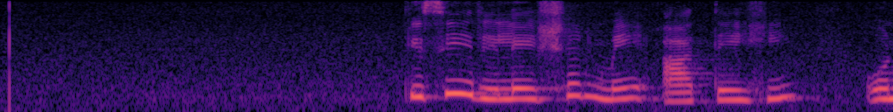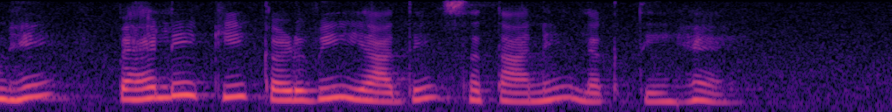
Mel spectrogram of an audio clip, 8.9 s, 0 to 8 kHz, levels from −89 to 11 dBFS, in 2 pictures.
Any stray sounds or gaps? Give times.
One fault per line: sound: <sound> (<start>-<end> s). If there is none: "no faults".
no faults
